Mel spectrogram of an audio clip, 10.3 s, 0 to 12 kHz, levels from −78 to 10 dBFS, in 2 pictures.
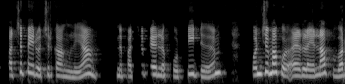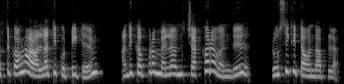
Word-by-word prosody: பச்சை 260 +8 0
பயிர் 325 -6 +4
வச்சுருக்காங்க 245 -3 -4
இல்லையா, 195 +11 +1 0.4
இந்த 225 -2 -5
பச்சை 220 +9 -8
பயிரில 280 -5 +3
கொட்டிட்டு, 210 +1 -2 0.7
கொஞ்சமா 335 +5 +6 0.3
அதில 240 -1 +3
எல்லாம் 305 +5 +4
வறுத்துருக்காங்கன்னா 295 +9 +2 0.2
எல்லாத்தையும் 285 +5 +2
கொட்டிட்டு, 245 -5 -2 0.6
அதுக்கப்புறம் 320 +4 0
மேல 280 +3 +1
வந்து 285 0 -2
சர்க்கரை 400 +11 +2
வந்து 215 +5 -4 0.5
ருசிக்குத் 385 +7 -1
தகுந்தாப்புல, 215 -4 -2
270 Hz, 120 wpm, -24 LUFS, 235-310 Hz, 0.7 s, கொஞ்சமா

